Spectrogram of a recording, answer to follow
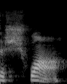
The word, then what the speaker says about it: are: are clean the word the word are in the sentence is pronounced just as awah yeah so the windows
